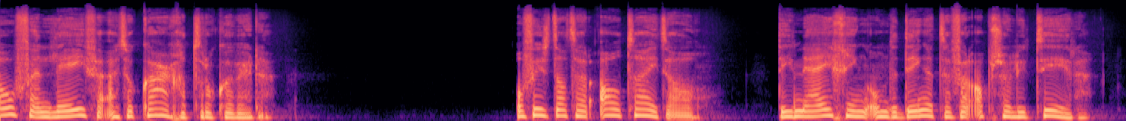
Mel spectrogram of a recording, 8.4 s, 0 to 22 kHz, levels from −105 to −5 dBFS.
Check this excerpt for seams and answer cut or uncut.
uncut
